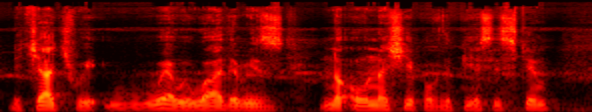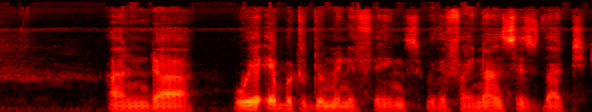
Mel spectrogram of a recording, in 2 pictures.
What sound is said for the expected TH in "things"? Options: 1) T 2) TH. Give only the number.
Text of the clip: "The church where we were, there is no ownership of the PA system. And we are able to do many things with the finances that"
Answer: 2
